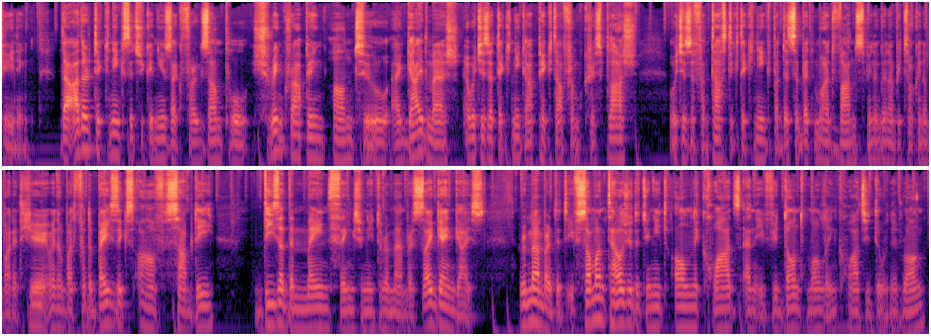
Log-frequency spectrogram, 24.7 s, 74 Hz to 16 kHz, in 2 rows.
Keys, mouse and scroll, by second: 12.0-13.7 middle drag, 14.2-14.9 middle drag, 17.3 middle click, 18.2-19.2 middle drag.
